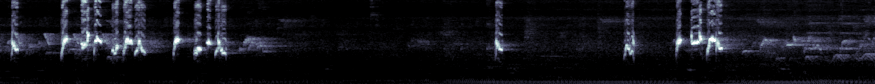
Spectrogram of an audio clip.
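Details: Red-whiskered bulbul giving a rapid 'zone' style song: a quick run of bright, chattering warbled notes in the first two seconds, then a quiet gap and three isolated sharp notes near the end, over a low steady hum.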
